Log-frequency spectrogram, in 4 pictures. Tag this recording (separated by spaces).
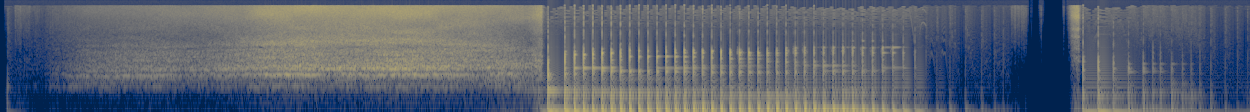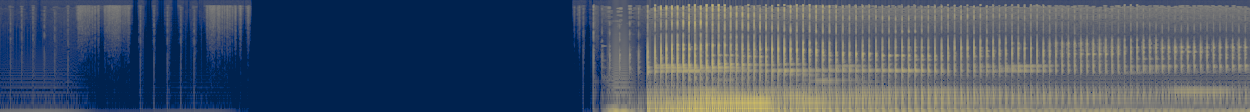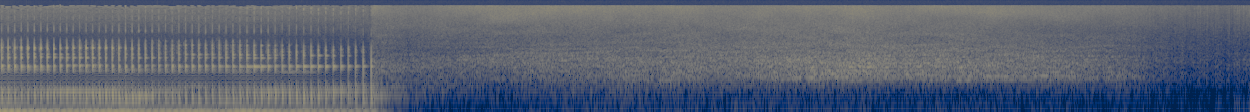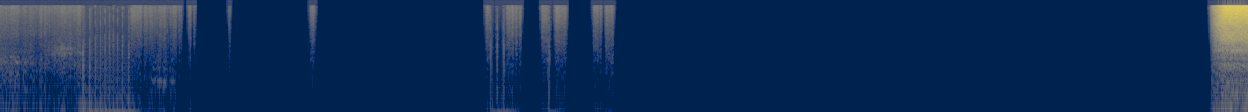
bass vocal csound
